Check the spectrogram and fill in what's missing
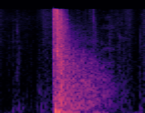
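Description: A single loud gunshot in the video game DayZ, a sharp close crack that decays over about a second, with faint background sounds before and after and no talk.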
